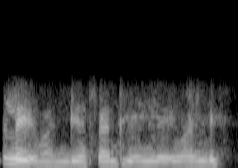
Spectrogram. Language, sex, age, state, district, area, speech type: Telugu, female, 18-30, Telangana, Wanaparthy, urban, conversation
